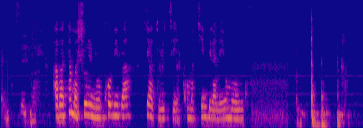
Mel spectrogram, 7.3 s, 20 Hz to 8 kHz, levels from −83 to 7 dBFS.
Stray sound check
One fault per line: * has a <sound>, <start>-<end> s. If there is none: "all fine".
all fine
